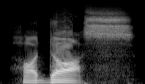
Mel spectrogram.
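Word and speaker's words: ὁδός: So we break the syllable as quickly as possible if we can. So it's ha, ha-dos, ha-dos, the word for way or road or path.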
